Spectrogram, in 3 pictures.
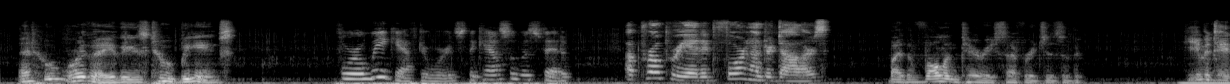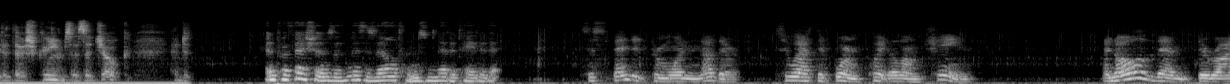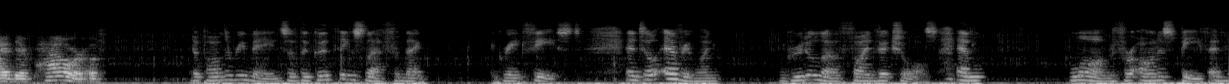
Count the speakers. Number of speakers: seven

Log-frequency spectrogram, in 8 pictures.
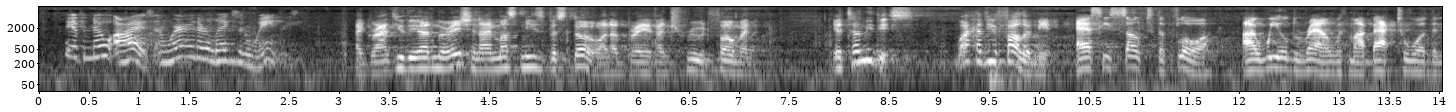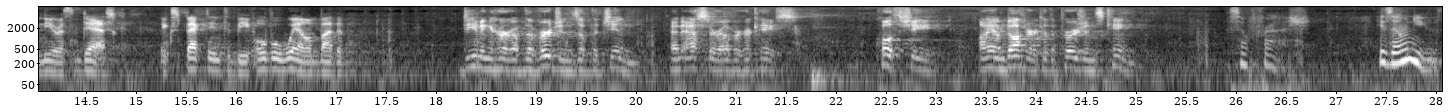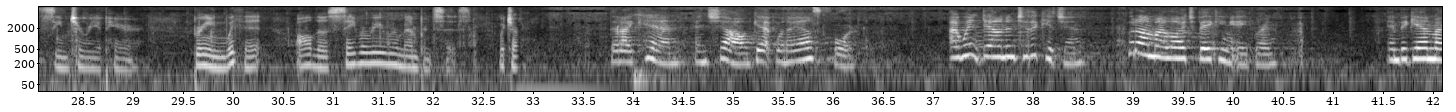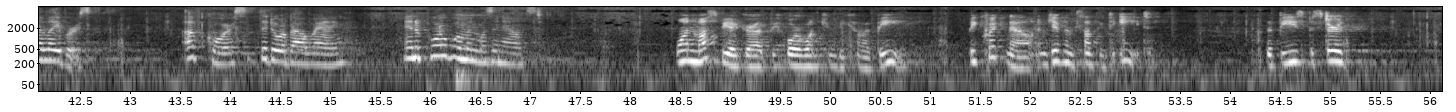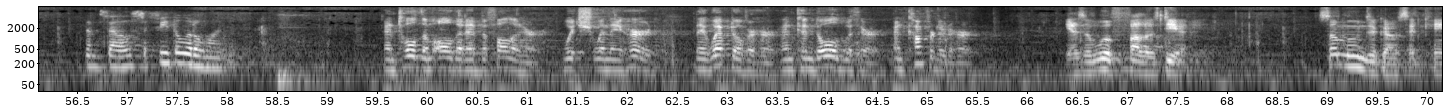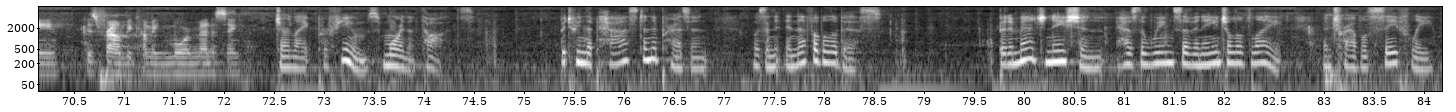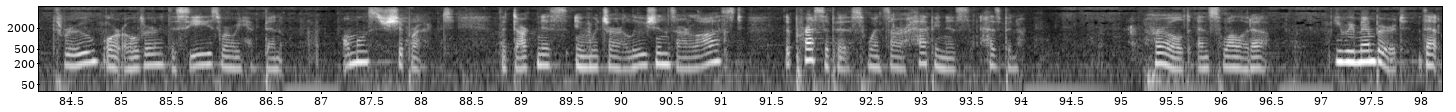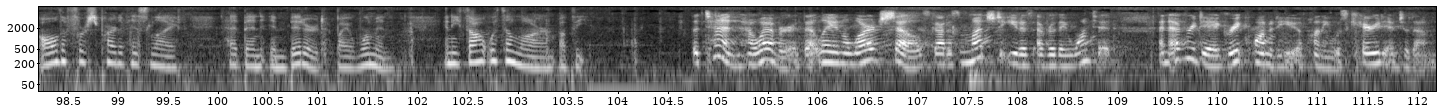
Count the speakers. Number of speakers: six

